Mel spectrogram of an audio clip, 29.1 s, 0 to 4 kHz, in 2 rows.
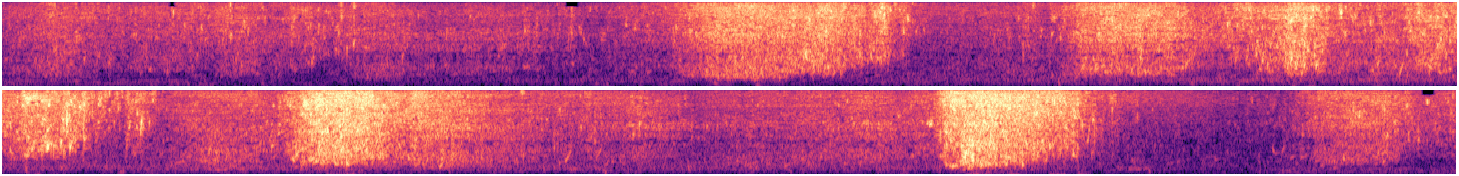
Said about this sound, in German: Der Pazifische Ozean vor der kanadischen Stadt Vancouver auf einer LP aus dem Jahre 1973.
